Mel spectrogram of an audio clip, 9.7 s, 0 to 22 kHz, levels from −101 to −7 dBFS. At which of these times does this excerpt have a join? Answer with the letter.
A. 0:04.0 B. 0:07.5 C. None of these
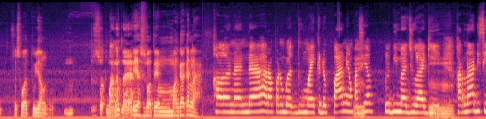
A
